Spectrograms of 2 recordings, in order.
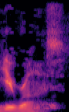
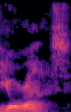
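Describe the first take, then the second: First: The first vowel is a 'ye' sound. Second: The first vowel is an unstressed 'yo' sound. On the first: This avoids a stressed 'yo' that a Russian speaker would add. "That's why I say Yeras" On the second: This is how the local language says the name. "In Turkish, it is pronounced Yoras"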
